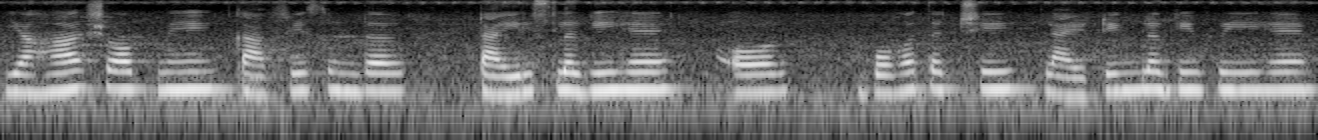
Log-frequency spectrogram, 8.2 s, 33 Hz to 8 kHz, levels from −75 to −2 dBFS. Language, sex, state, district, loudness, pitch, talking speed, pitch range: Hindi, female, Maharashtra, Gondia, -17 LUFS, 230 Hz, 110 wpm, 220-235 Hz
